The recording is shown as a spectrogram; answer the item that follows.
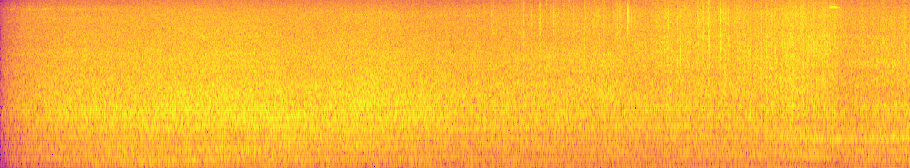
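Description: Road traffic noise: cars passing along a street in a steady rushing wash that fades in quickly at the start.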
